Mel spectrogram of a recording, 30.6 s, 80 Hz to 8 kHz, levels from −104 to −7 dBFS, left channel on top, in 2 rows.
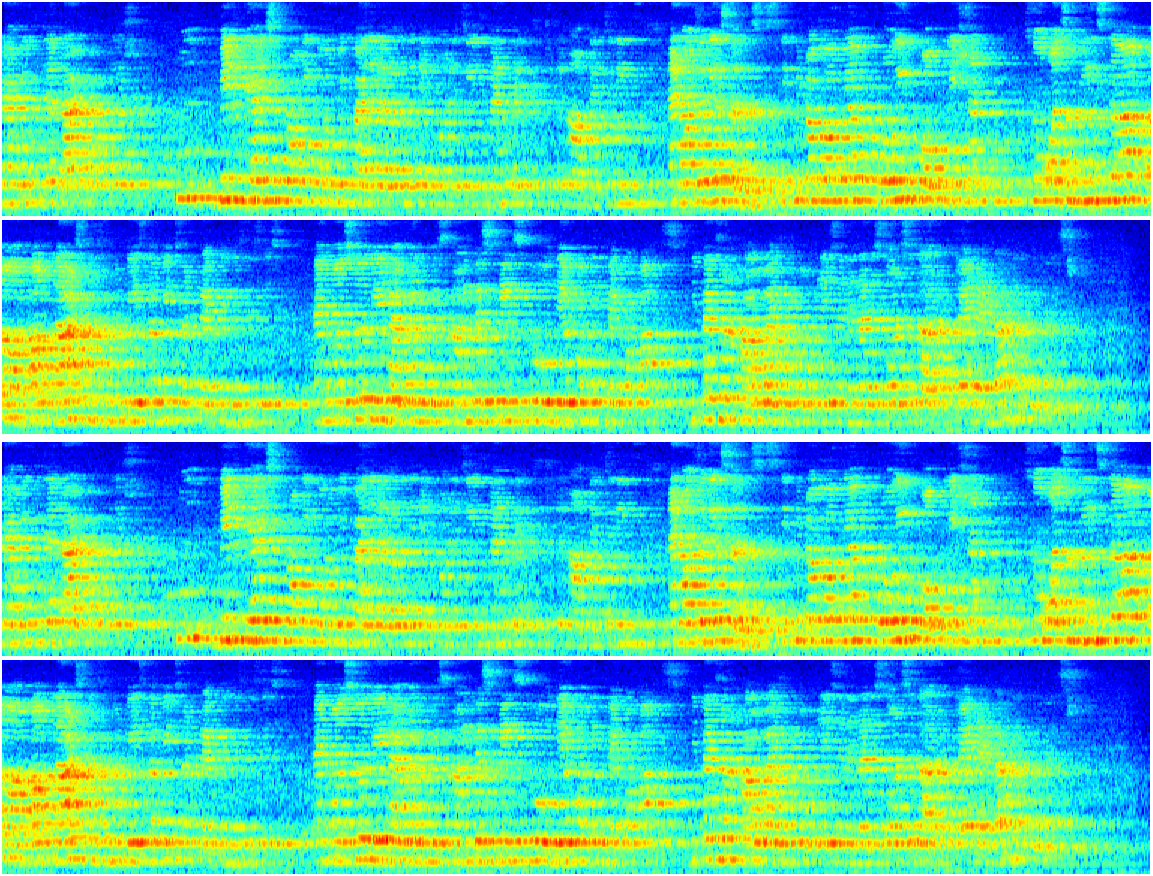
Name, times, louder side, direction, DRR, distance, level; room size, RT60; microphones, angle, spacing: voice 1, 0.0-1.6 2.3-3.5 3.8-5.5 5.7-6.9 7.5-7.7 8.2-8.4 8.9-10.0 10.4-13.2 13.7-18.9 19.5-24.0 24.5-25.7 25.9-29.3, right 1 dB, 15° left, -11 dB, 0.5 m, -30 dB
4.4 x 2.0 x 3.1 m, 3.0 s
head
